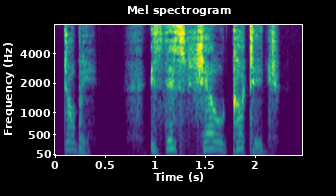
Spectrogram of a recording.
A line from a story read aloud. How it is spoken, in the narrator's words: he whispered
